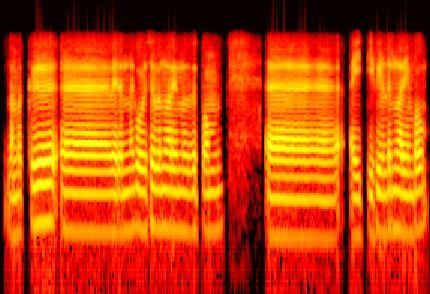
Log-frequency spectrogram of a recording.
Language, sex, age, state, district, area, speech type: Malayalam, male, 18-30, Kerala, Wayanad, rural, conversation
